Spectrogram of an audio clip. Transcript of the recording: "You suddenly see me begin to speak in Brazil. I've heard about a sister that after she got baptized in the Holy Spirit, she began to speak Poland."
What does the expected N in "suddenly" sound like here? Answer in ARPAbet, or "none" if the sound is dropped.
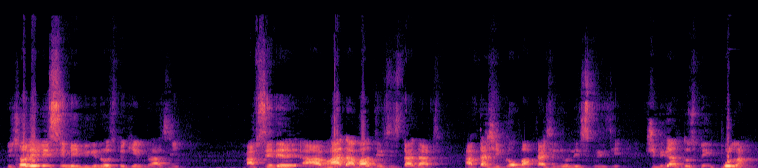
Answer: none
